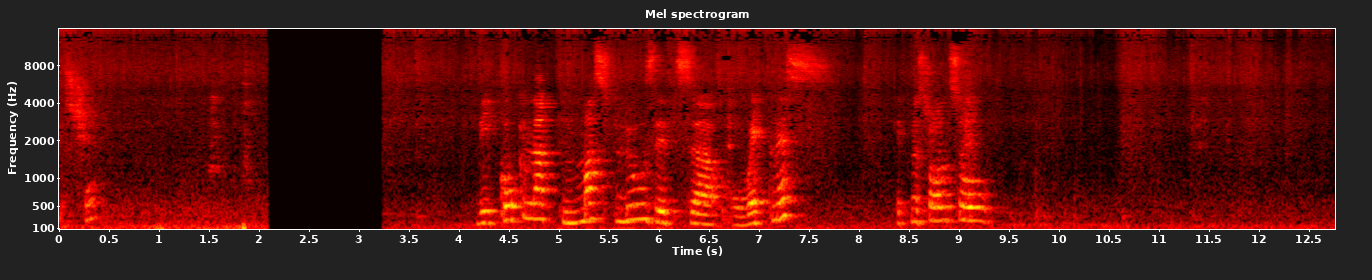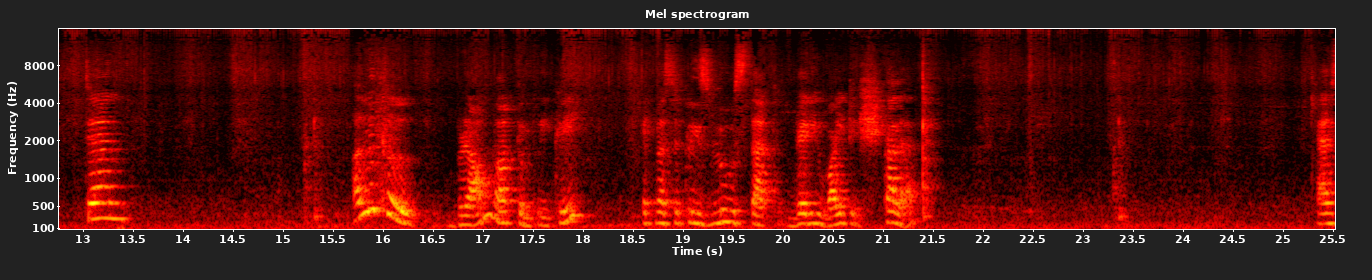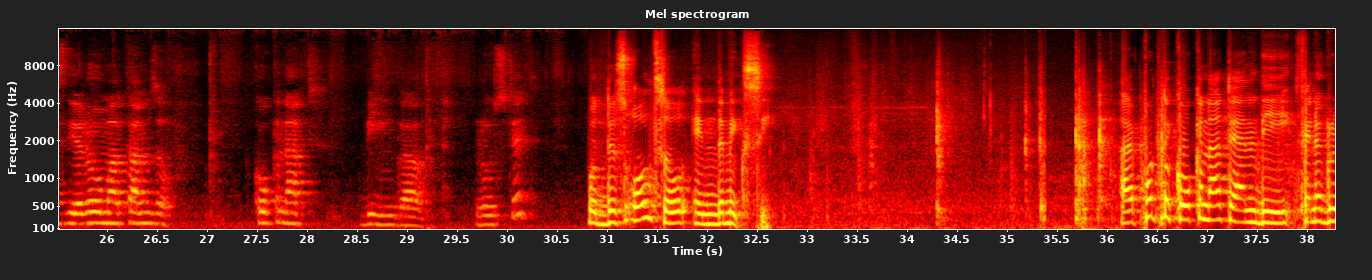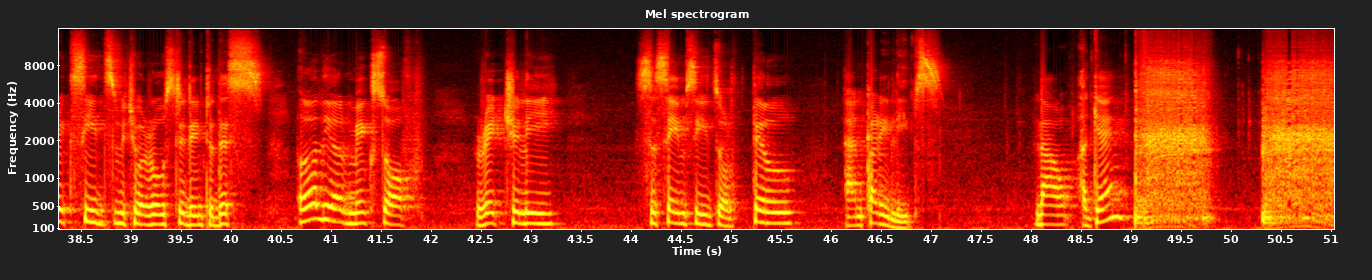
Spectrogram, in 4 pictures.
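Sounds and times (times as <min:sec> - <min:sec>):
coconut sizzling in a pan: 0:00.0 - 0:02.1, 0:03.2 - 0:51.0.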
